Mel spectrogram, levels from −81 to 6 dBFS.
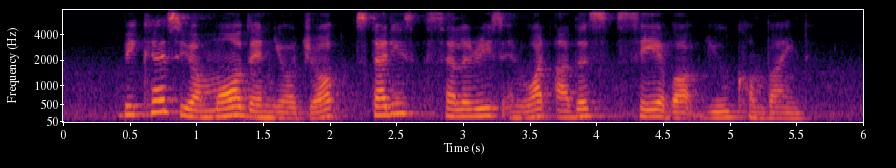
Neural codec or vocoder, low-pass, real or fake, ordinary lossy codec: none; 7.2 kHz; real; Opus, 16 kbps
